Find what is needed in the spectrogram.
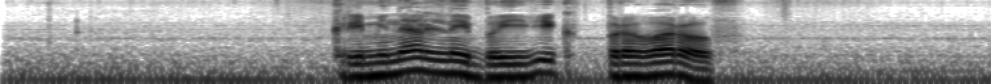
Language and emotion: Russian, neutral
